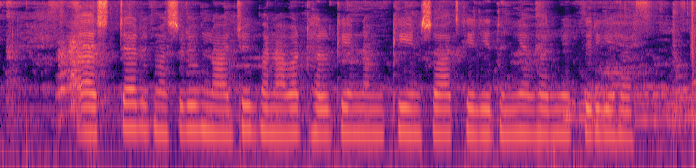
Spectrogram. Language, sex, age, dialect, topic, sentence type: Hindi, female, 18-24, Marwari Dhudhari, agriculture, statement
